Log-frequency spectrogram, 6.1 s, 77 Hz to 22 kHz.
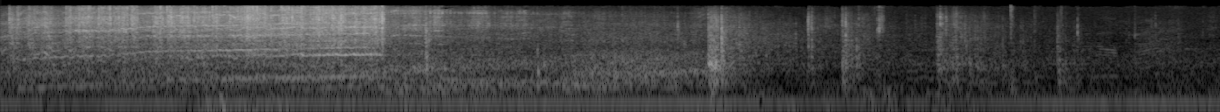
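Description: Electric motors of two brushed-motor Traxxas 2WD RC trucks whining, rising in pitch as they accelerate hard away for about two seconds, then fading with distance. A single sharp knock comes about three and a half seconds in, and a steady low hum runs underneath.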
